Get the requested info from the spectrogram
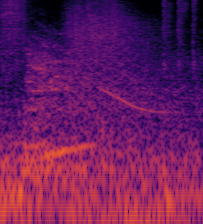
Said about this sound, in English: Here's traffic.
